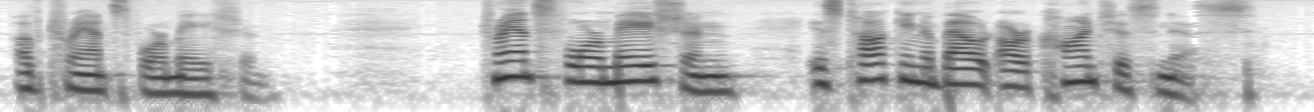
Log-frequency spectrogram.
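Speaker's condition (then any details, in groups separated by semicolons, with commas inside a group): No condition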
